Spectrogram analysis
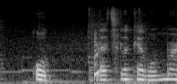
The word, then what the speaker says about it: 꽃: Yes, it doesn't produce ch sound. It will sound like 꽃, 꽃.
